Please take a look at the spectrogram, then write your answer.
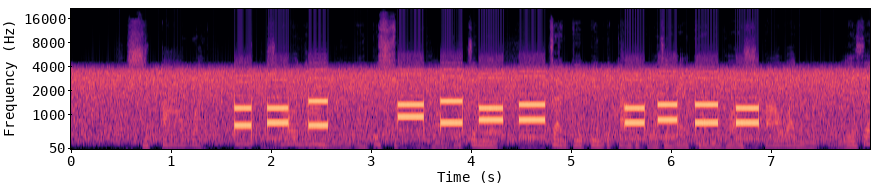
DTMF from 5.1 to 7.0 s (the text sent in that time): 4854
